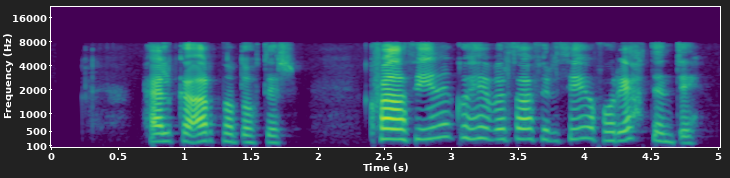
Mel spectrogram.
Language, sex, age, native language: Icelandic, female, 40-49, Icelandic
